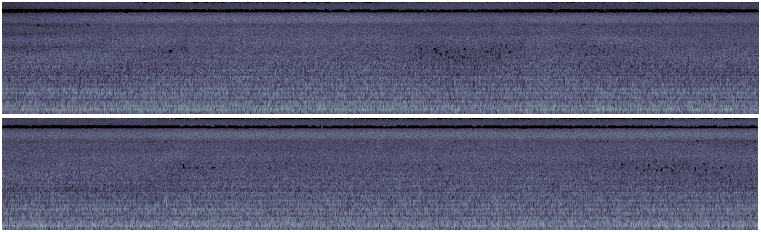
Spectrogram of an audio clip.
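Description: Waterfall and rocky creek: a steady rush of falling and flowing water.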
